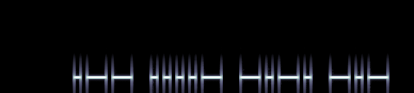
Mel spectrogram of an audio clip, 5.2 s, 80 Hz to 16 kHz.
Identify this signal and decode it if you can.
Morse code, heard as a keyed tone, about 15 wpm, 700 Hz. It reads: W4CK
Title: Easy Call Signs Repeated 2x - 15wpm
